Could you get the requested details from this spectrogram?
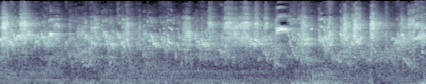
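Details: Budgerigar chatter, a busy stream of high warbled chirps and squeaky notes, steady throughout with a short sharp whistle near the end.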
